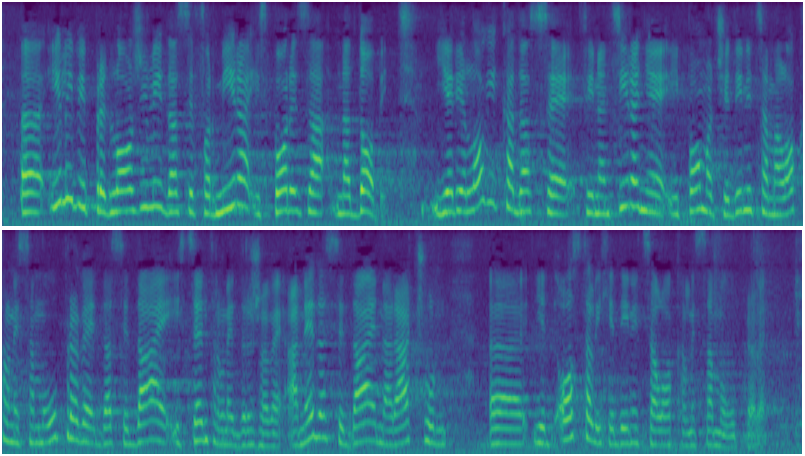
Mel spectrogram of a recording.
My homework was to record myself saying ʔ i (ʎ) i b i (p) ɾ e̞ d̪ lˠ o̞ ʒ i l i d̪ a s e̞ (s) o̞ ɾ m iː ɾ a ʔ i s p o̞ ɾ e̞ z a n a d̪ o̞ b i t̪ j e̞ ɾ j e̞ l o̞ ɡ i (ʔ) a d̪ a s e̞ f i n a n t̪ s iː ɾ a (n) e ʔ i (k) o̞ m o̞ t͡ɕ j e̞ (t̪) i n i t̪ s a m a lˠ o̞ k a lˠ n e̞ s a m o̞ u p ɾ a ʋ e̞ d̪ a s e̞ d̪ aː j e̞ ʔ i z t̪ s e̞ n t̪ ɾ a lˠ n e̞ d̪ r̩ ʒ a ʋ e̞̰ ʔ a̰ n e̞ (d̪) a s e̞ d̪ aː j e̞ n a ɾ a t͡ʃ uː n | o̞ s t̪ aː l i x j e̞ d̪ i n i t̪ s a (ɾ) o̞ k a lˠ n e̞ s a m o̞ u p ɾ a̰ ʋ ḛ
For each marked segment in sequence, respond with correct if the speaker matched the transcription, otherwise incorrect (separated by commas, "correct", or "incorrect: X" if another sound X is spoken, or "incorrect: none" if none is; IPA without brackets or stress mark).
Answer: incorrect: l, correct, incorrect: f, incorrect: k, incorrect: ɲ, incorrect: p, incorrect: d̪, correct, incorrect: l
